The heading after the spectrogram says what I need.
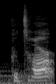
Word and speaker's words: Qatar: so what ends up happening is that um qatar or cutter however you'd like to pronounce it had an order for airbus a320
